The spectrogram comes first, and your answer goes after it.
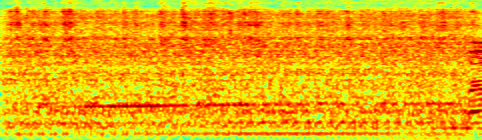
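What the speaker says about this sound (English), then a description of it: "PTO on. Fling. I want to rev it on up to about" A tractor engine revs steadily with its PTO-driven seed spreader running for pasture reseeding, a loud continuous mechanical drone with a rising whine near the end and no talking.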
